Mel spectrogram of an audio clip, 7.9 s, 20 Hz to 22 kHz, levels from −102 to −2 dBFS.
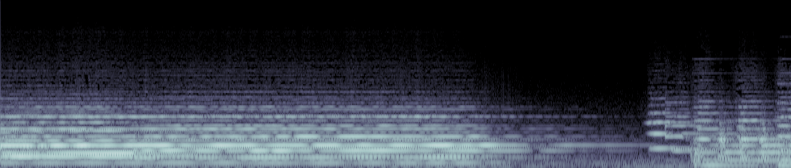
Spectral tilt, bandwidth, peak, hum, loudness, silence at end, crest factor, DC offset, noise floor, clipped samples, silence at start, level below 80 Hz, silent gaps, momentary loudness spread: -11 dB/octave; 3.6 kHz; -12 dBFS; none; -26 LUFS; 0 s; 14 dB; under 0.1%; -52 dBFS; under 0.1%; 0 s; -48 dBFS; none; 13 LU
